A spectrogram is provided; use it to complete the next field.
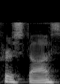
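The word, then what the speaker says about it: Χριστός: greek the greek word for christ is christos pronounced christos it's the greek letters chi rho iota sigma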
